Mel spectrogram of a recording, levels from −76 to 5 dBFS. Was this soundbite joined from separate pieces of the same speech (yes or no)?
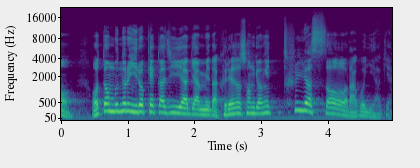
no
